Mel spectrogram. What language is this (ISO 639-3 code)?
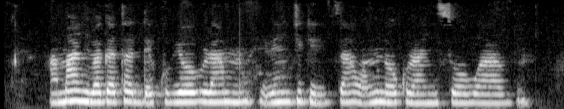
lug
